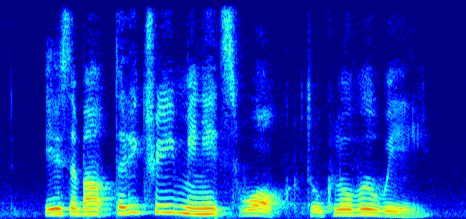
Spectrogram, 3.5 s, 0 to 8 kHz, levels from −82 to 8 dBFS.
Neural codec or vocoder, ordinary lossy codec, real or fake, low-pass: codec, 16 kHz, 1 kbps, X-Codec, WavLM features, trained on Multilingual LibriSpeech; none; fake; none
